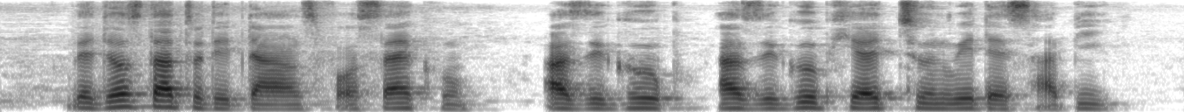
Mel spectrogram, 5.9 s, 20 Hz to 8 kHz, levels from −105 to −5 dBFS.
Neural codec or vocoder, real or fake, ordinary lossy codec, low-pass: none; real; none; none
